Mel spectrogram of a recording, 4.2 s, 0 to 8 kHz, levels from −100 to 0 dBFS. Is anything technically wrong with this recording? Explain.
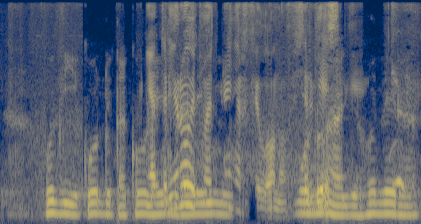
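Yes. The speech dips and drops out in four places, likely speech suppressed in double talk: an echo canceller muting its own talker while the far side spoke. There is a slight dip from 0.08 to 0.23 s, a deep cutout from 0.83 to 1.81 s, a moderate dip from 2.01 to 2.65 s, and a very deep cutout from 3.41 s to the end.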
